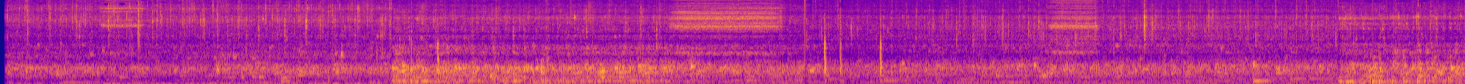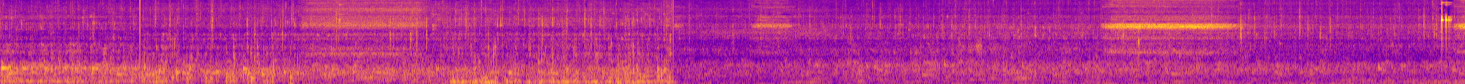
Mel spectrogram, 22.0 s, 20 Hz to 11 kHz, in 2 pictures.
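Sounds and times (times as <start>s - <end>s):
exhaled bubbles rumbling: 0.1s - 19.4s, 20.4s - 21.9s
muffled underwater noise: 11.4s - 21.9s.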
